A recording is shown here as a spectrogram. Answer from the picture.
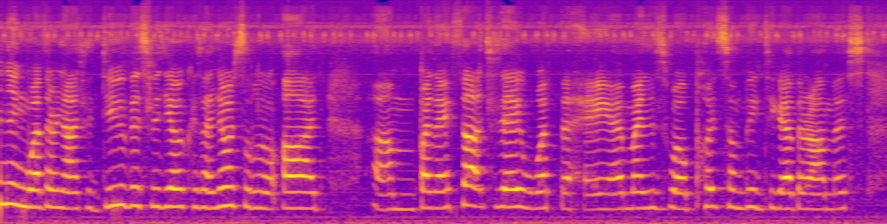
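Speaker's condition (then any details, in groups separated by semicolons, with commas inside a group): Cerebral palsy; cerebral palsy affecting walking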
